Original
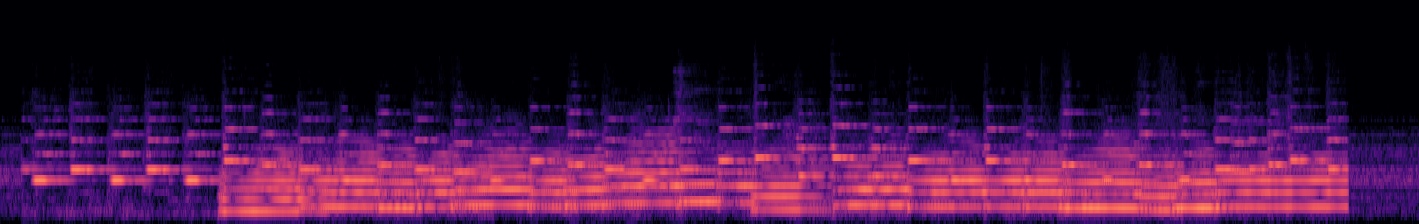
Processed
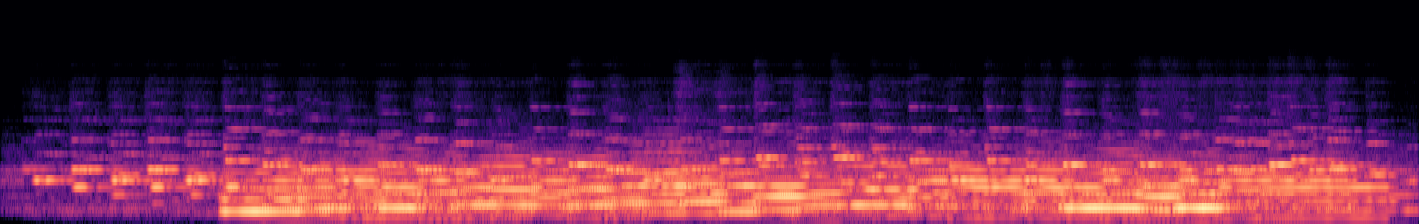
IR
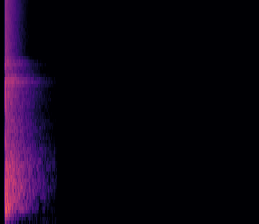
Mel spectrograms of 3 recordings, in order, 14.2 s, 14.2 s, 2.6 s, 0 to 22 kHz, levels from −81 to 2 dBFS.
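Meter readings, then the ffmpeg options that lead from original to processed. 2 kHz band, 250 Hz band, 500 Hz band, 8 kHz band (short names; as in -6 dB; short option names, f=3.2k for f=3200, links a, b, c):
+5.0 dB, +16.0 dB, +13.5 dB, n/a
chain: -filter_complex "[0:a]asplit=5[a][b][c][d][e];[b]adelay=392,afreqshift=-140,volume=-6dB[f];[c]adelay=784,afreqshift=-280,volume=-16.5dB[g];[d]adelay=1176,afreqshift=-420,volume=-26.9dB[h];[e]adelay=1568,afreqshift=-560,volume=-37.4dB[i];[a][f][g][h][i]amix=inputs=5:normalize=0,dynaudnorm=f=190:g=11:m=3.5dB[j];[1:a]atrim=start_sample=2205,afade=t=out:st=0.17:d=0.01,atrim=end_sample=7938[k];[j][k]afir=irnorm=-1:irlink=0,volume=-9.5dB"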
